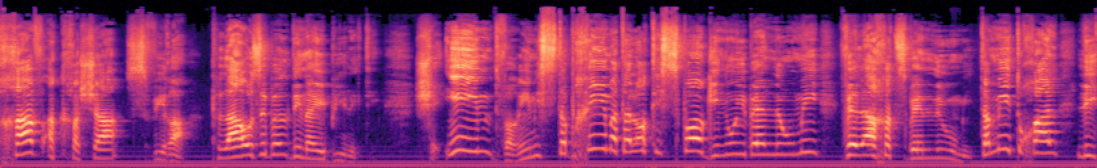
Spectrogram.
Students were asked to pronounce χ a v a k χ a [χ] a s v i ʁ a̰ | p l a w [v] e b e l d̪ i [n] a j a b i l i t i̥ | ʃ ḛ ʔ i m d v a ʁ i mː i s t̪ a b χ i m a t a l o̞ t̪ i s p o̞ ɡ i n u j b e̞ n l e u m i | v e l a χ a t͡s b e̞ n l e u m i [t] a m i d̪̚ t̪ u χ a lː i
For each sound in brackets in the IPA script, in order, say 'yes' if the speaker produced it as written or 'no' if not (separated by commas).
no, no, yes, yes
